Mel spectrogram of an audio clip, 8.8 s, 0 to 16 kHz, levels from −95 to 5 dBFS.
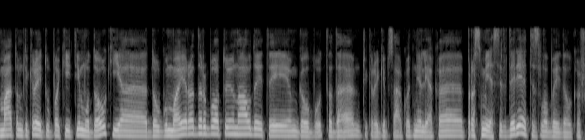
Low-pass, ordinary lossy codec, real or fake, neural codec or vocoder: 7.2 kHz; MP3, 48 kbps; fake; codec, 16 kHz, 4.8 kbps, FACodec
